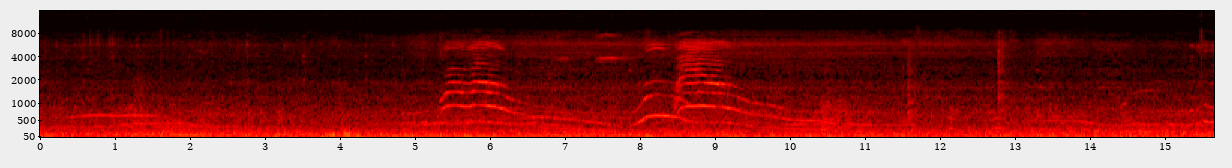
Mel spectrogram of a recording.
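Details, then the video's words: Angry cats squaring off before a possible fight in India, giving long wavering yowls that rise and fall in pitch, with the strongest drawn-out wails bunched in the middle and softer moaning before and after, over a steady low rumble. "CAT FIGHT ANGRY CATS - Making weird noise"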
